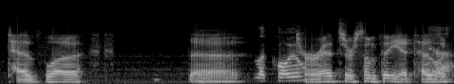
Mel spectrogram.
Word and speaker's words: Tourette: So It's pronounced turrets.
